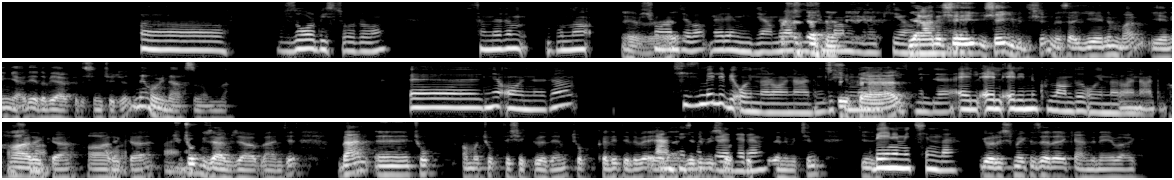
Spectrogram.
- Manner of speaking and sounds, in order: other background noise; chuckle; tapping; unintelligible speech
- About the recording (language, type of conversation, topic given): Turkish, podcast, Çocukken en sevdiğin oyun neydi?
